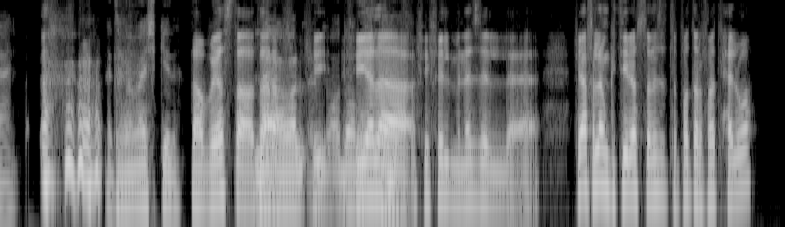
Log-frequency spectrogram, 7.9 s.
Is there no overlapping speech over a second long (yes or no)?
no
